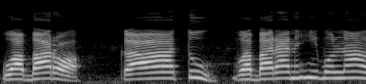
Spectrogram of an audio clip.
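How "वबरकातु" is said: वबरकातु very slow, louder, thick र; heavy ra. Shown as a demonstration. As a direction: recite वबरकातु with a full heavy र. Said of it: "रा को मोटा पढ़ना है". (मोटा र, धीरे)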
